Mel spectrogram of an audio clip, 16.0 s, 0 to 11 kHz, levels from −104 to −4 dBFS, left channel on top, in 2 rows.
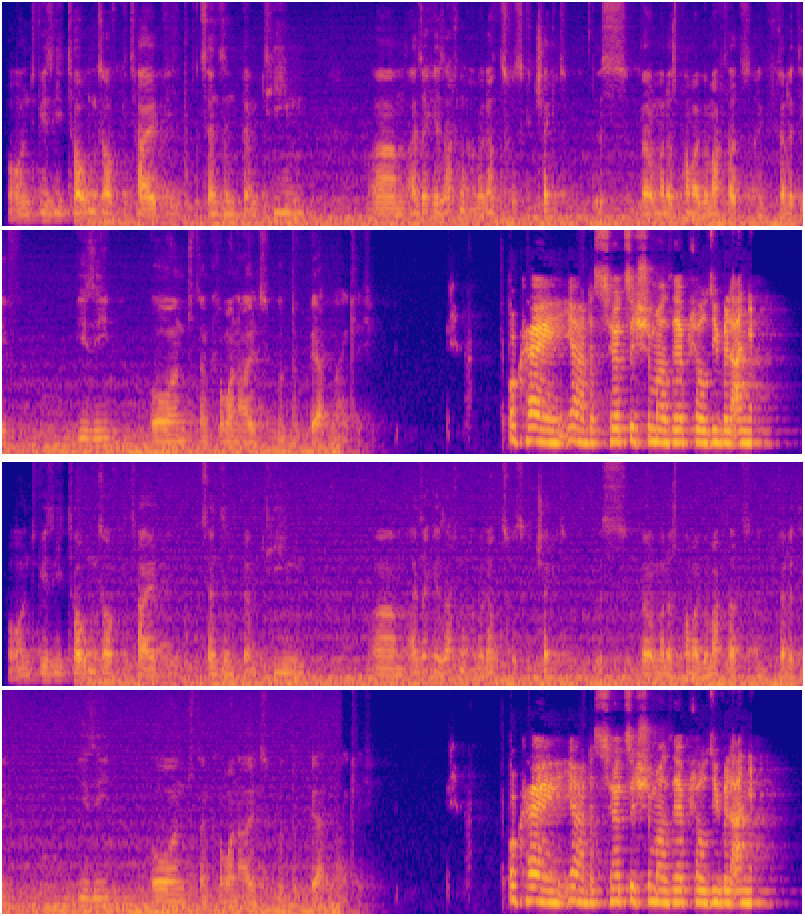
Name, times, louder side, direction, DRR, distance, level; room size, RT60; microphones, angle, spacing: voice 1, 0.0-3.1 3.6-5.6 5.9-8.1 8.7-9.2 9.5-11.5, left 2 dB, 60° left, 2.6 m, -33 dB
sound 1, 0.7-11.4, right 1 dB, 55° right, 1.3 m, -37 dB
voice 2, 13.1-15.5, left 1 dB, 25° left, 2.1 m, -21 dB
29.5 x 19.0 x 9.7 m
head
